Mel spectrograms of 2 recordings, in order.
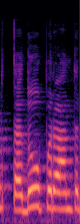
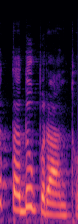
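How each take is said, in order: First: तदोपरांत with 'do' in the middle; wrong o vowel. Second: तदुपरांत with short 'du'; correct u vowel. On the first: Teacher rejecting a mistake, 'do' in तदोपरांत. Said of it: "तदोपरांत नहीं होता". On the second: Teacher giving correct form, short 'du' in तदुपरांत. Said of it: "तदुपरांत होता है". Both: Shown as a demonstration.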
